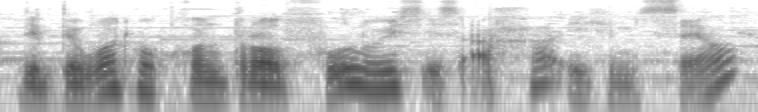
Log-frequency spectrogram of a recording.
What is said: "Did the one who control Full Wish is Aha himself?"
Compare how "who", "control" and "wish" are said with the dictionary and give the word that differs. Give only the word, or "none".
wish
